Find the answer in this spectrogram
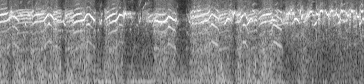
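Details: Noisy sogon calls for luring birds: shrill, squeaky twittering notes tumbling over each other at high pitch, with brief dips in the chatter partway through.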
